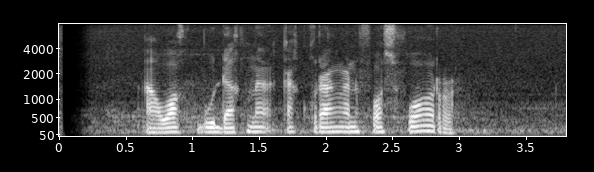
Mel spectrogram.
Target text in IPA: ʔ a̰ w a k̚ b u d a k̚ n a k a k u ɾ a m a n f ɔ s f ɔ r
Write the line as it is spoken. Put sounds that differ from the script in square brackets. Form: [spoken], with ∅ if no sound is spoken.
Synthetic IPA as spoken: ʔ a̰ w a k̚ b u d a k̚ n a k a k u ɾ a [ŋ] a n f ɔ s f ɔ r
